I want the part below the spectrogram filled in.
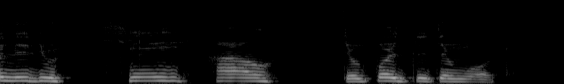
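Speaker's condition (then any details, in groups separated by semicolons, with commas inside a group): Cerebral palsy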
